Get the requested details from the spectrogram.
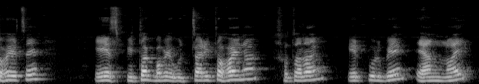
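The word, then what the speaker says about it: NASA: এস পৃথকভাবে উচ্চারিত হয় না। সুতরাং এর পূর্বে এন নয়। এ ব্যবহৃত হবে নাম্বার ইলেভেন ডশ নাসা এক্সপেরিমেন্ট এখানে নাসা একটি এব্রিভিয়েশন এবং এক্রোনিয়াম এটা এন এস এ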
